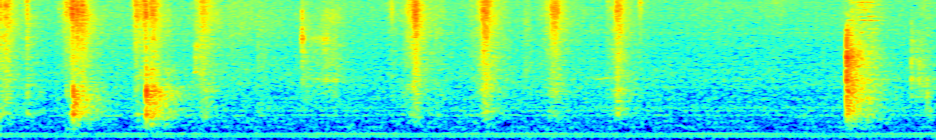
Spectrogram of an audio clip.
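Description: A knife chopping baby spinach on a cutting board: a few sharp, close chops, some fainter taps in between, then one more loud chop over a low steady hum.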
